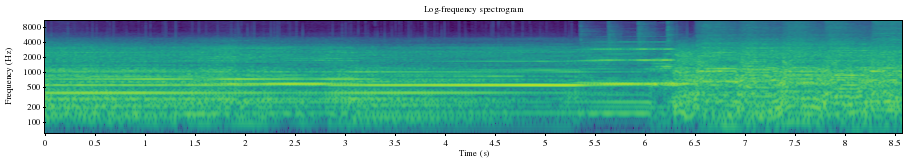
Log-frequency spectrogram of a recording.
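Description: Live hardcore band: a distorted electric guitar holds a ringing chord for about six seconds. A few sharp drum hits follow, and the full band with drums comes back in near the end.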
